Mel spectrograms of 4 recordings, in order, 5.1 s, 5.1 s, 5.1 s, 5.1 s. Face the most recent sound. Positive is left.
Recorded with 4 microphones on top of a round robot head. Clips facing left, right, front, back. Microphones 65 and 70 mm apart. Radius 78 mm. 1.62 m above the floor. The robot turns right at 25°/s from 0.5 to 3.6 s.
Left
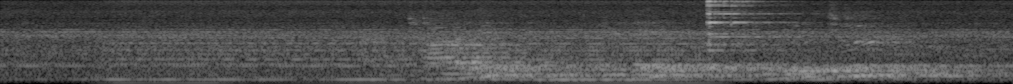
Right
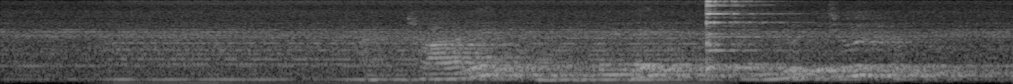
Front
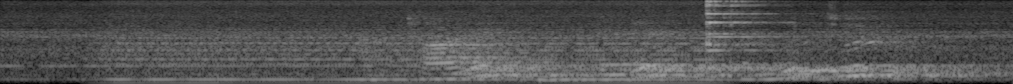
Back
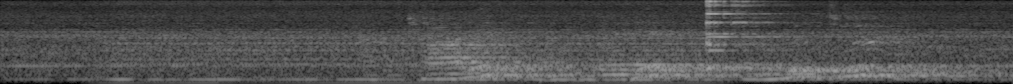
turn(degrees=-85)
